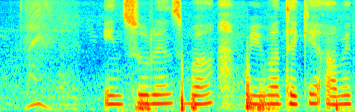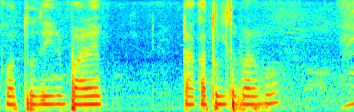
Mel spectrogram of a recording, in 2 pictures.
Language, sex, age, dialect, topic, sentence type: Bengali, female, 18-24, Rajbangshi, banking, question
